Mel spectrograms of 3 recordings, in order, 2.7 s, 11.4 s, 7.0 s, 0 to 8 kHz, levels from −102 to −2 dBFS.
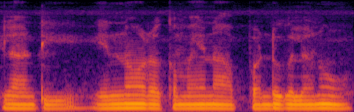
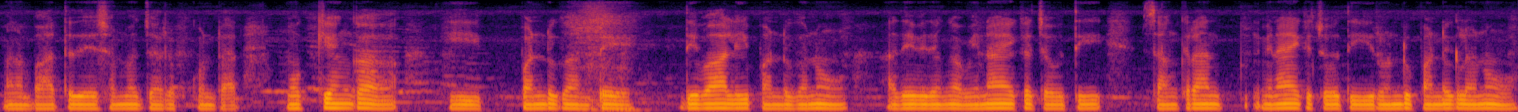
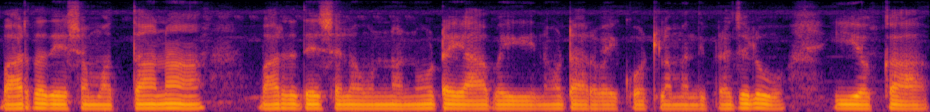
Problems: none marked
